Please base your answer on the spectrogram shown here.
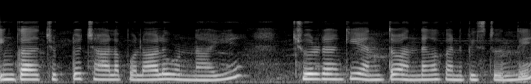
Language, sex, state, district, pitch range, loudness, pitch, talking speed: Telugu, female, Telangana, Nalgonda, 215-240 Hz, -16 LUFS, 225 Hz, 100 wpm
